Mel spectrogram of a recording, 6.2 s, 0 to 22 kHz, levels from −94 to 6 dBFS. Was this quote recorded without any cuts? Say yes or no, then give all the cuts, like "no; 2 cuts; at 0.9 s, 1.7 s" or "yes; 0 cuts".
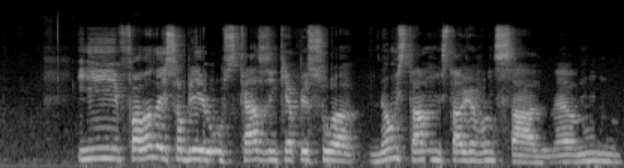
yes; 0 cuts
